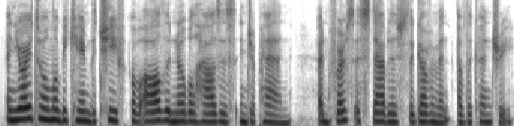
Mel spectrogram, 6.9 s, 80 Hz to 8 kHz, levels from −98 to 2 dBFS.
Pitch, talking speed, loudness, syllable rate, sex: 205 Hz, 175 wpm, -18 LUFS, 5.4 syllables/s, female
